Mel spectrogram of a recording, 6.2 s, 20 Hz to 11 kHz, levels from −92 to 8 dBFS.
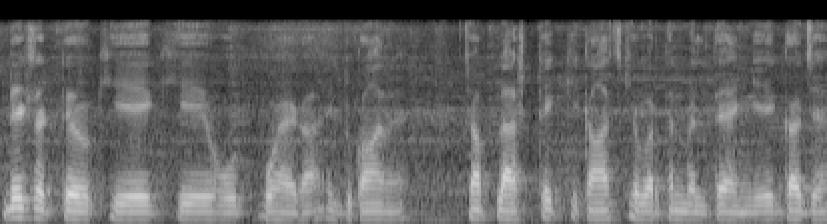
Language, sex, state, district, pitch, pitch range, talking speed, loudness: Hindi, male, Madhya Pradesh, Katni, 110 Hz, 110-115 Hz, 210 wpm, -18 LUFS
